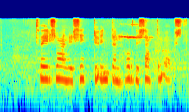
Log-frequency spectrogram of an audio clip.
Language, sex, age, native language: Icelandic, female, 13, Icelandic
